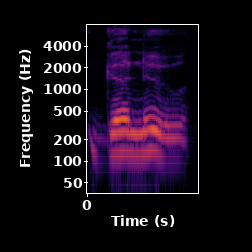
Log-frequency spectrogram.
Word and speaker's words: GNU: One website uh quoted one of the early pioneers of GNU radio that he liked GNU for the first word to be pronounced as if it was kind of new but different.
